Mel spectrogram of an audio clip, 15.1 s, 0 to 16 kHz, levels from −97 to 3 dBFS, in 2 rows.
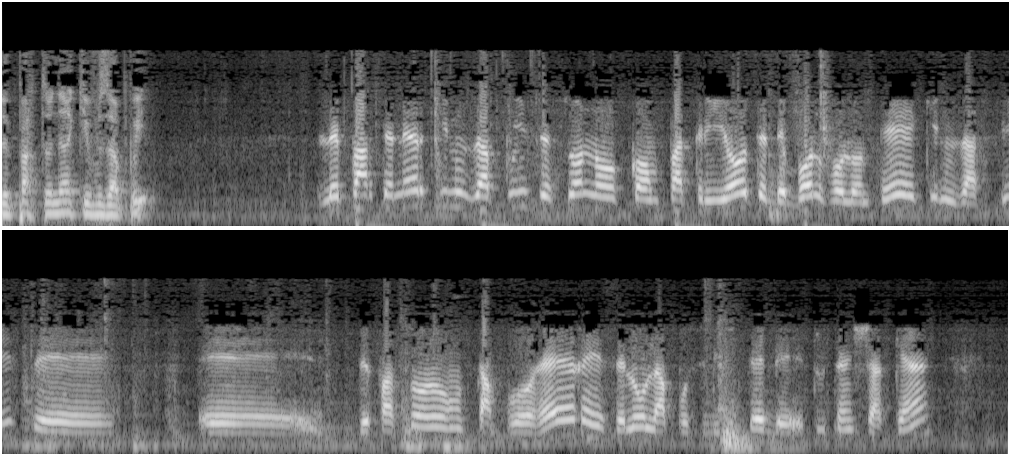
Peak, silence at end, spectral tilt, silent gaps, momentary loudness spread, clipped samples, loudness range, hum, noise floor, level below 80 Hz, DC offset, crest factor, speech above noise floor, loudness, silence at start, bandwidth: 0 dBFS; 0.6 s; -5.5 dB/octave; none; 11 LU; under 0.1%; 5 LU; none; -49 dBFS; -42 dBFS; under 0.1%; 16 dB; 33 dB; -16 LUFS; 0 s; 8 kHz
